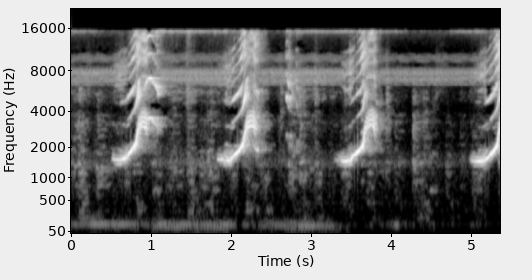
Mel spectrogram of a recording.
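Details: Loud lory calls that startle and anger nearby lories into answering: four sharp, upward-sweeping screeches spaced roughly one and a half seconds apart, with a faint low hum in the background.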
